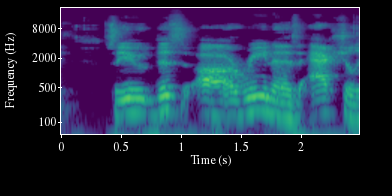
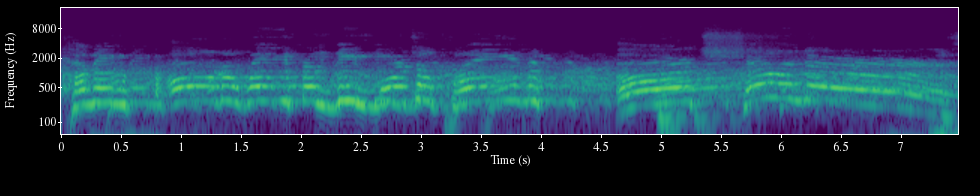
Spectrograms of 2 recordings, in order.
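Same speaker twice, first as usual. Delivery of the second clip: high, drawn-out ringmaster call; arena announcer; 11 semitones higher, slower than usual. Acted. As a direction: announce the challengers to the crowd. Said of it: "you hear a muffled voice in the distance that says".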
